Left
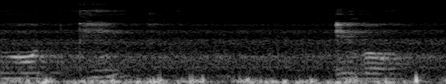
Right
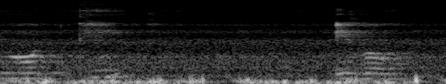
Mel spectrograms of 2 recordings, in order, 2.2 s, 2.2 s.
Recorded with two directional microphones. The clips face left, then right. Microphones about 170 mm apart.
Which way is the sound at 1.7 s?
15° right (ahead or behind).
